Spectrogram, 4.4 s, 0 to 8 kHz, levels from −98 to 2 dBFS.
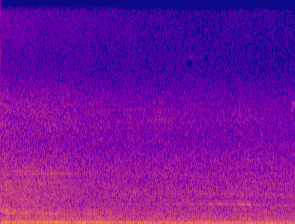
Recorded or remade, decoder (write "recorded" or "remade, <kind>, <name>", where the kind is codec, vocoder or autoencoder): recorded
